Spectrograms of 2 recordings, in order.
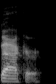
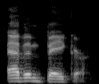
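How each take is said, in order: First: The first vowel sounds like the one in 'back'. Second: The first vowel sounds like the one in 'bake'. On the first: The speaker calls it wrong. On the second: The speaker calls it right.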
